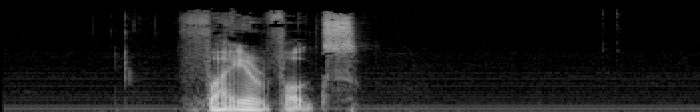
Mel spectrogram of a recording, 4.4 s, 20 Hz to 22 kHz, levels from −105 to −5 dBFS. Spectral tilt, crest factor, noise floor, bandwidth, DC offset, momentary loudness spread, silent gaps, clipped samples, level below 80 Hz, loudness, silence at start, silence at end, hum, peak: -4.5 dB/octave; 24 dB; -74 dBFS; 15 kHz; under 0.1%; 7 LU; none; under 0.1%; -56 dBFS; -29 LUFS; 1.2 s; 2.15 s; 50 Hz at -50 dBFS; -10 dBFS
